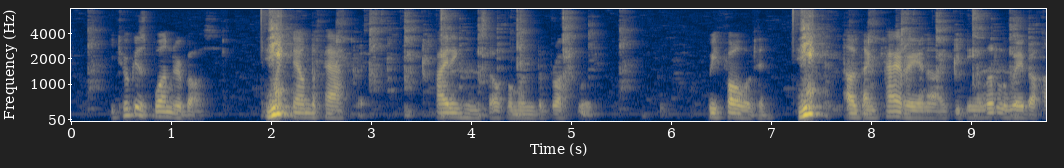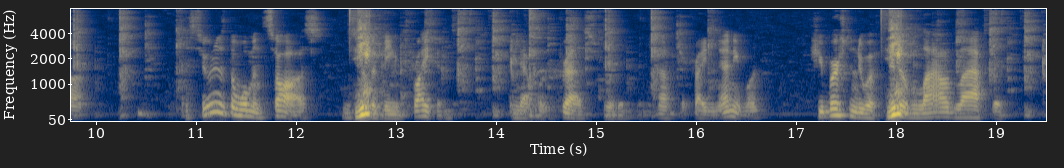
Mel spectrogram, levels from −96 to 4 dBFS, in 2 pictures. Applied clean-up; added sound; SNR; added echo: classical method log-MMSE.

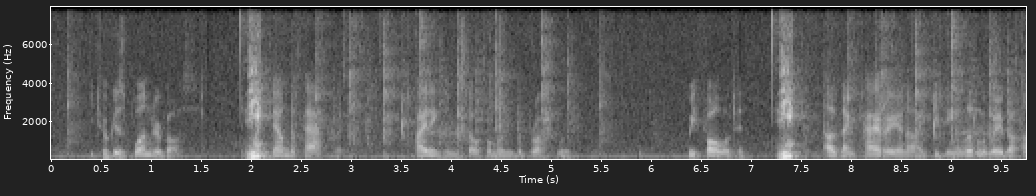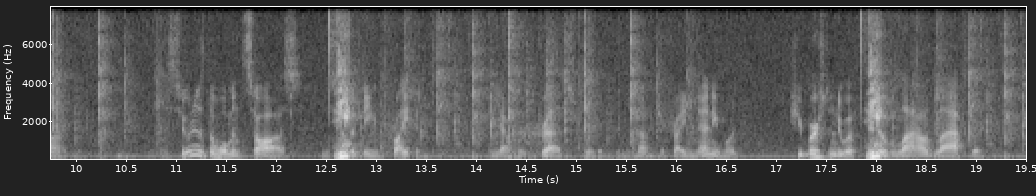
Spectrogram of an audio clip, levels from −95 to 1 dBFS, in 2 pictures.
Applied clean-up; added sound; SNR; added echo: none; Dog; -3 dB; none.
